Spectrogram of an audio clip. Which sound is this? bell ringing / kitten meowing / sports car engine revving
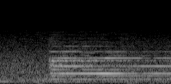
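bell ringing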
